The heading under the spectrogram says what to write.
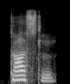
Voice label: "costal", Indian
